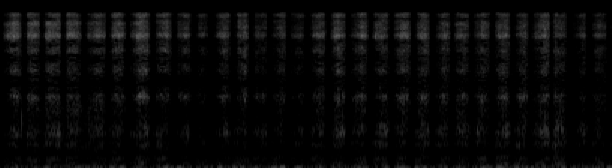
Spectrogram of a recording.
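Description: A purple colored pencil scratches and rubs back and forth in small, quick strokes on the flat paper page of an open coloring book, held down with the other hand. The result is a soft, steady, rhythmic scratching with a bright, hissy texture, each stroke swelling and fading in a continuous pulse.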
